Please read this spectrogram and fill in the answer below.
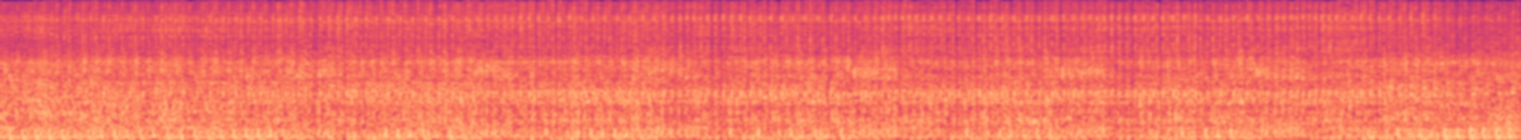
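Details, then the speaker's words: Honda CB/GL with a weak idle that stalls, top-end ticking from worn camshaft and rocker arms: rapid rattling ticks over a rough engine note, knocking louder when throttle is applied. "kita gas malah kayak suaranya itu tambah Ya tambah kenceng jadi pada waktu ditarik ditarik itu tambah ada suara ketukan lebih keras"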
